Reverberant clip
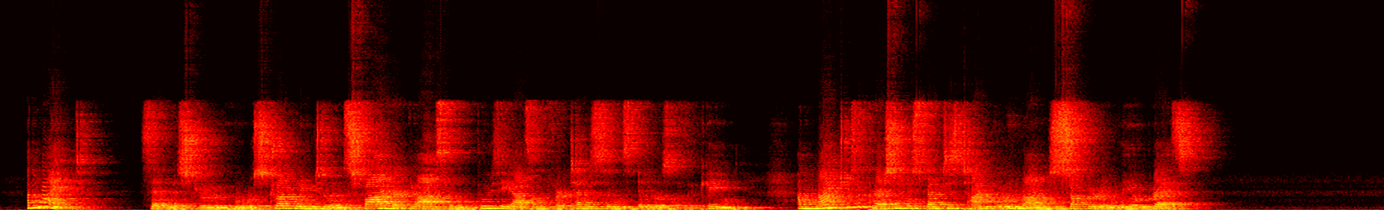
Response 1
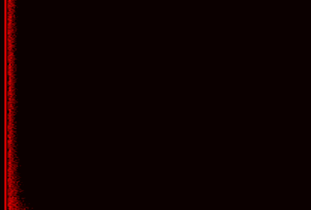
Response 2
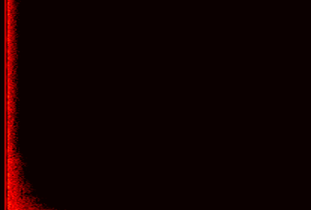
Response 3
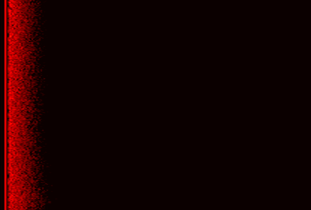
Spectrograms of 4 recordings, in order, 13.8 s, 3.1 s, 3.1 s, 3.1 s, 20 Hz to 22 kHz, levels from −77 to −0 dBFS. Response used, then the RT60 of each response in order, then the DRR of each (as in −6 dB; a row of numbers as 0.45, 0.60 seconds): 3; 0.50, 0.70, 0.95 seconds; 2.0, −10.5, −2.5 decibels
